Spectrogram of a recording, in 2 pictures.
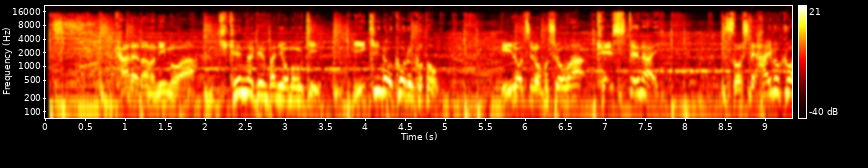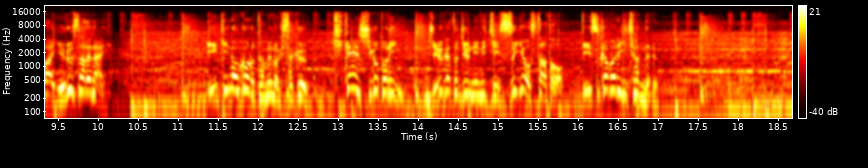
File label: Action Promo Japanese, male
